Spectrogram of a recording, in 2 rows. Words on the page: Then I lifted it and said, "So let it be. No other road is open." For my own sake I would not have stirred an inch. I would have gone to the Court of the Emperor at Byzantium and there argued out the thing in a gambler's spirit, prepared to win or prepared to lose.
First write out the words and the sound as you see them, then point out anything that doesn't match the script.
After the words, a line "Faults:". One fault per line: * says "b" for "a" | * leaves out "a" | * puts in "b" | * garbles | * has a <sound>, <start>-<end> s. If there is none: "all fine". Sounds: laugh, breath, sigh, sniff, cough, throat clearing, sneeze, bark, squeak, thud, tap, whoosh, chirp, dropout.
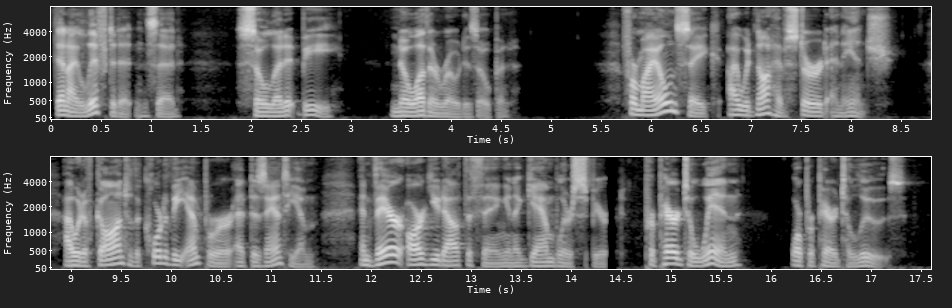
Then I lifted it and said, "So let it be. No other road is open." For my own sake I would not have stirred an inch. I would have gone to the Court of the Emperor at Byzantium and there argued out the thing in a gambler's spirit, prepared to win or prepared to lose.
Faults:
* has a dropout, 14.3-14.5 s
